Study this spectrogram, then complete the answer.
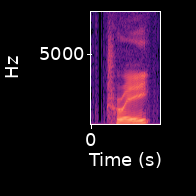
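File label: "chui" second tone, Chinese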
